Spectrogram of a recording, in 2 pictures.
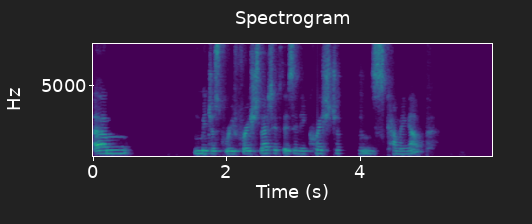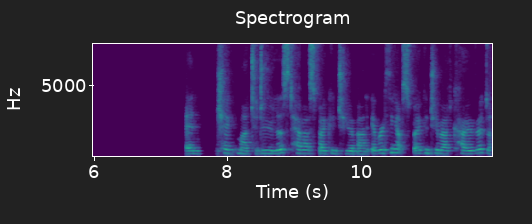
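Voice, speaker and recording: A woman's voice: mid-range voice, flat delivery, normal speed, a little hiss or hum. A British-accented woman giving casual relocation advice on a live stream, chatty with frequent ums. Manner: chatty, many ums, laughs easily. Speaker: relocation consultant. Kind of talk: live-stream advice reading viewer comments. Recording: echoey room.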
